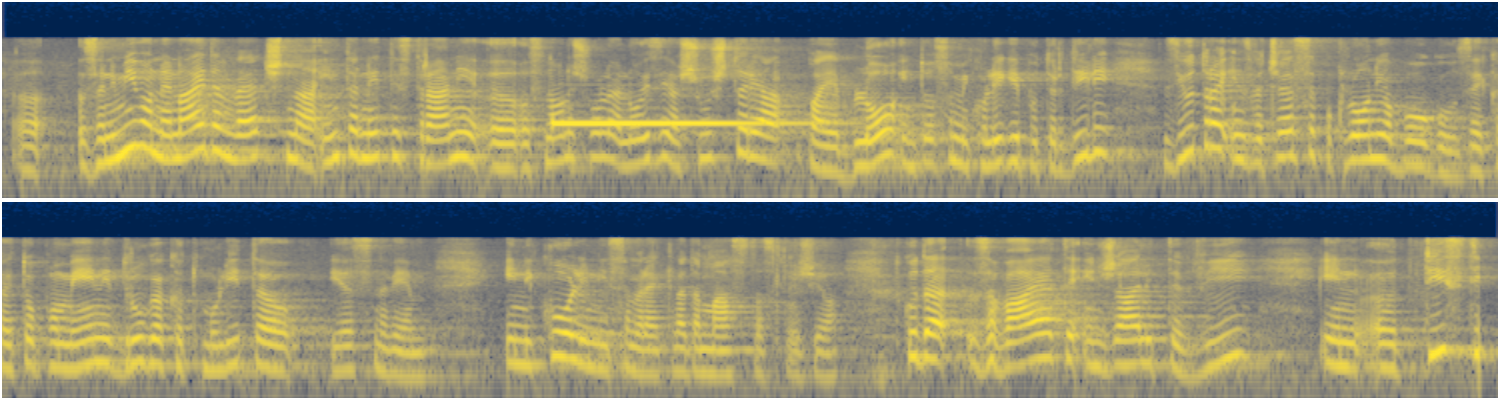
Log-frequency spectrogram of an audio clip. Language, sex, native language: Slovenian, female, Slovenian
